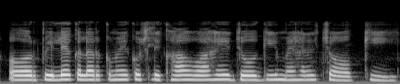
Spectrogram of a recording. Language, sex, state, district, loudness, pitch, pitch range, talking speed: Hindi, female, Rajasthan, Jaipur, -14 LUFS, 215 Hz, 210-220 Hz, 195 wpm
